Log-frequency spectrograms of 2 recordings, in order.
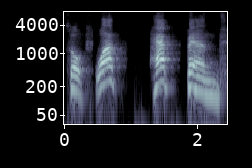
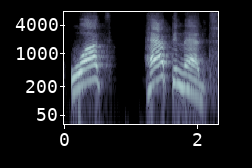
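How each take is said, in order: First: The past ending is a plain D sound. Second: The past ending is an extra syllable. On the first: The speaker calls it right. "I pronounce only D" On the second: The speaker calls it wrong. "We don't say, for example, what happened? This is terrible English"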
